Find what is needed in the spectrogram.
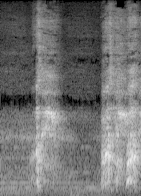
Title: Girl coughing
